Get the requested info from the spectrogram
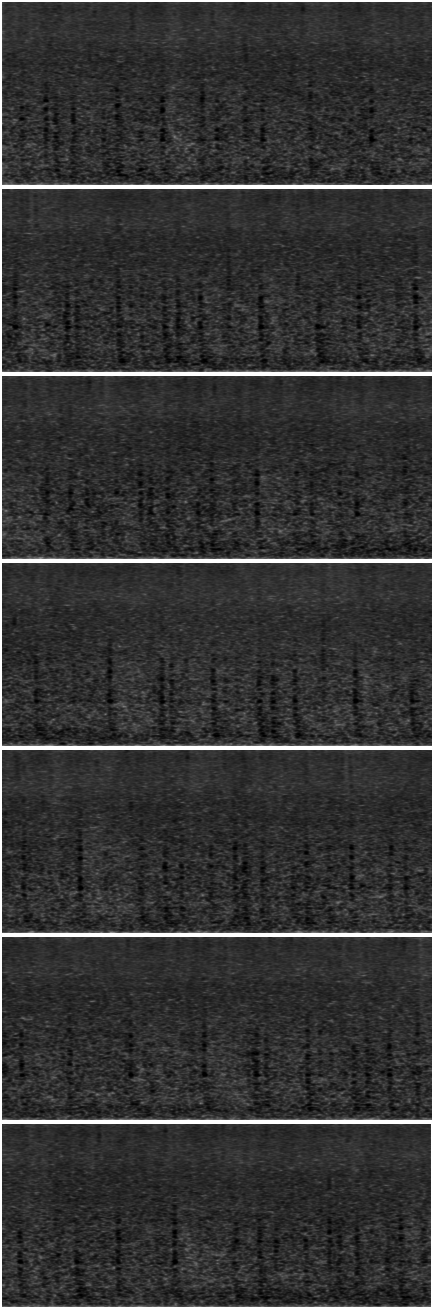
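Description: Steady rainfall: an even hiss of rain flecked with countless small drop ticks.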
